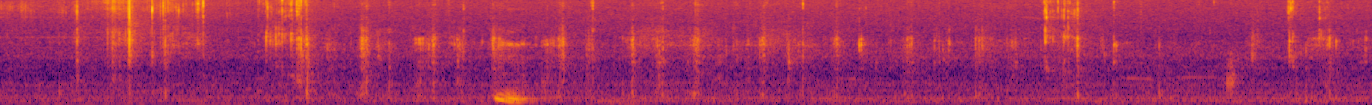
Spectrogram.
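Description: A squishy, chewy exotic Vietnamese fruit, not fully ripe and with a stale-marshmallow texture, is bitten and chewed up close. The soft mouth sounds are quiet, with one louder crunchy bite partway through, over faint room noise.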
